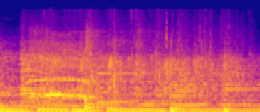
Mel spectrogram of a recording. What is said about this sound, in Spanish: Eh, están bien entusiasmados esos cinco que aplaudieron, amén.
